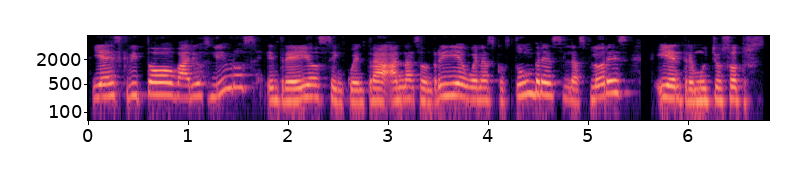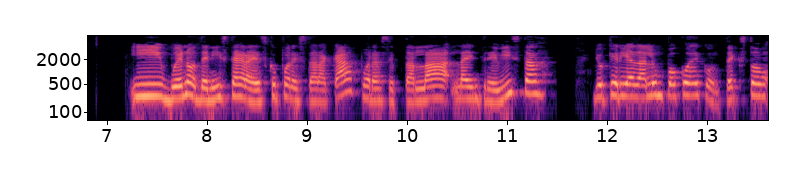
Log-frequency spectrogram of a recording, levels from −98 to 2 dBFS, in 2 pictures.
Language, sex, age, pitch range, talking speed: Spanish, female, 20-39, 195-245 Hz, 170 wpm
